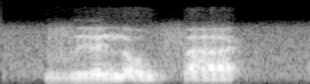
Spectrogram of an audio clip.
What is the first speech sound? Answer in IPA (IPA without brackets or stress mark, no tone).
v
